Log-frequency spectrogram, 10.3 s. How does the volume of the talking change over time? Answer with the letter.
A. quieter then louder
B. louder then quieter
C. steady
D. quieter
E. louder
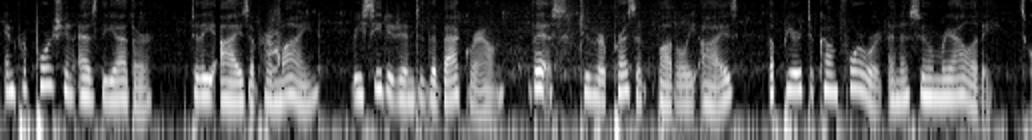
C.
